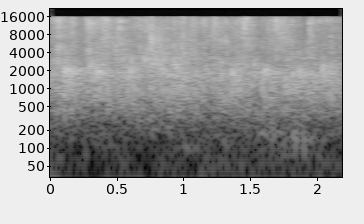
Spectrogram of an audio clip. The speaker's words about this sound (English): Yeah, give them a round of applause.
